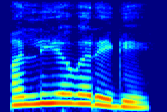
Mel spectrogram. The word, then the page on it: ಅಲ್ಲಿಯವರೆಗೆ: Kannada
